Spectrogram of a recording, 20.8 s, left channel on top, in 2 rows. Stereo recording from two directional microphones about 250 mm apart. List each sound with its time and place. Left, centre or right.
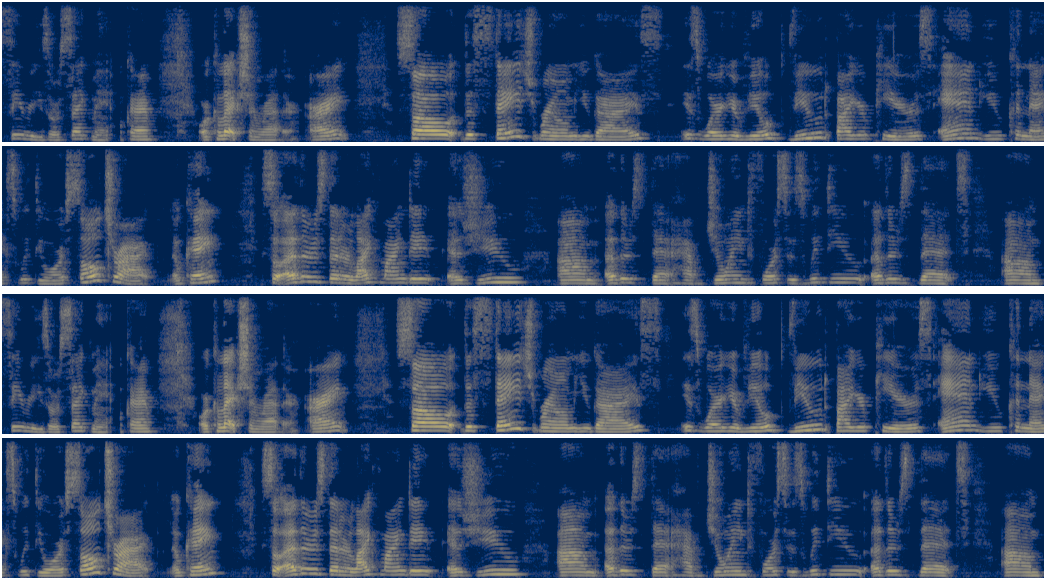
0.0 s speech: right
